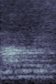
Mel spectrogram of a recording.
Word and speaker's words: عمرو: البخاري وابو داوود عن عمرو ابن سلمه عمرو بال الواو تكتب قالوا سرق عمرو وا وداوود او عمر عنده واو ماتنطقش وداوود انت تنتق و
